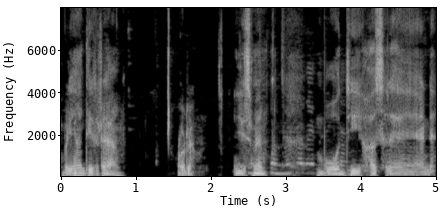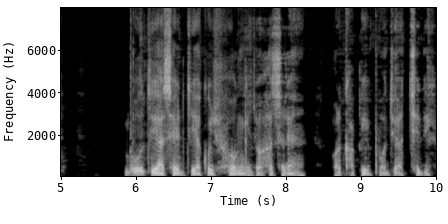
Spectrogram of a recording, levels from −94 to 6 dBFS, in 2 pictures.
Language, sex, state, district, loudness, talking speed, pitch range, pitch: Hindi, male, Jharkhand, Jamtara, -22 LUFS, 170 wpm, 100-115 Hz, 105 Hz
